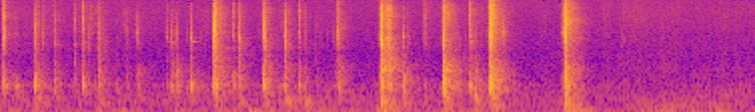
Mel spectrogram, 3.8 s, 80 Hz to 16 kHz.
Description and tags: connecting USB headphones to my laptop. When played as a loop, it should be used as a rhythm. Recorded with Zoom H1 internal mic.
connecting, loop, USB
